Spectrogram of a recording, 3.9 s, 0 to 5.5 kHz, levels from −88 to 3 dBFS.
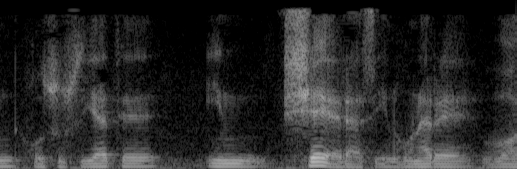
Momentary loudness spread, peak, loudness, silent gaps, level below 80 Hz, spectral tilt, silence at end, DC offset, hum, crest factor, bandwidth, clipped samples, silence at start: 14 LU; -14 dBFS; -34 LUFS; none; -54 dBFS; -6 dB/octave; 0 s; under 0.1%; none; 20 dB; 5.4 kHz; under 0.1%; 0 s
